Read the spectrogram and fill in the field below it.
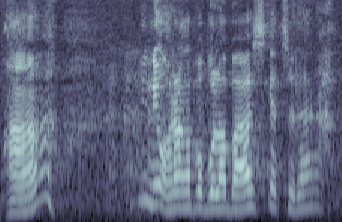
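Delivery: usual speaking voice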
